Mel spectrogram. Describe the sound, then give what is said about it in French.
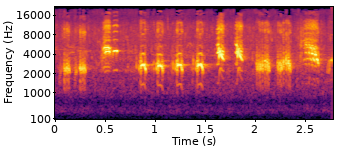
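A reed warbler sings in a reedbed, giving many short, bright chirping notes in a quick, evenly spaced run. The chattering phrases repeat with slight changes in pitch. “C'est la rousserolle de l'histoire. Elle est par là, dans les roseaux. Oui, je sais. C'est là qu'elle fait son nid.”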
